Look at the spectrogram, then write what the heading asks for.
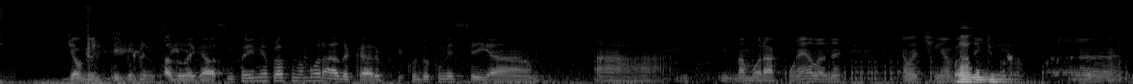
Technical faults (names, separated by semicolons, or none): speech suppressed in double talk; echo leak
